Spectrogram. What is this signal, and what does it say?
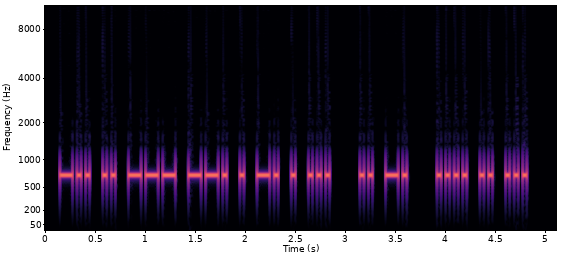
Morse code, heard as a keyed tone, about 28 wpm, 700 Hz. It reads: DIOGENES IN HIS
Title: Pangram Challenge v2 - 28wpm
